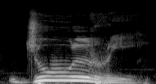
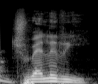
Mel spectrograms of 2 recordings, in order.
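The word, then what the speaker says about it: jewellery: हम पहनते हैं जूलरी, जूलरी एंड नॉट ज्वेलरी, इट्स जूलरी। ये बहुत ज्यादा मिसप्रोनाउंस वर्ड है, right? It's नॉट ज्वेलरी, इट्स जूलरी, जूलरी, जूलरी।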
